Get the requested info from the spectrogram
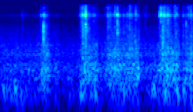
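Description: A few light clicks, the clearest about half a second and a second in, over quiet room tone.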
